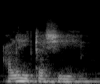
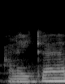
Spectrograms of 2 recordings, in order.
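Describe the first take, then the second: First: The word ends with an added 'shi' sound. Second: The word ends plainly in a 'ka' sound. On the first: This is the dialect form of one tribe. "menjadi alaikashi" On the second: This is the standard form. "alaika menjadi"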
